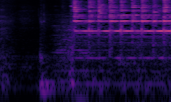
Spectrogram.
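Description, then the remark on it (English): Bells ring rapidly and continuously after a brief quiet lead-in, a bright metallic clatter of fast repeated strikes, loud, like an old-fashioned alarm bell. “It's that sounds like an old-style fire engine, that noise.”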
